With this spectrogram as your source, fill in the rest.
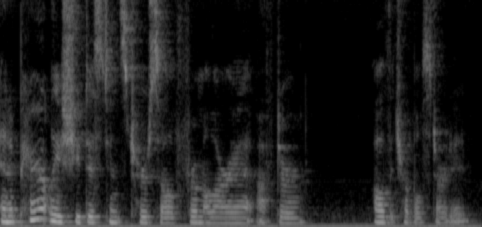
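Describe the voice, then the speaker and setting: A woman with an American accent speaks at a fairly quick pace, with audible room echo. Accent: Southern accent, suppressed. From Alabama, US South. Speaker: podcast co-host. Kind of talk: casual chat.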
